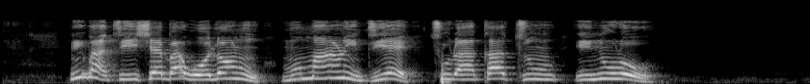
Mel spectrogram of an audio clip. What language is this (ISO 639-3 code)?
yor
